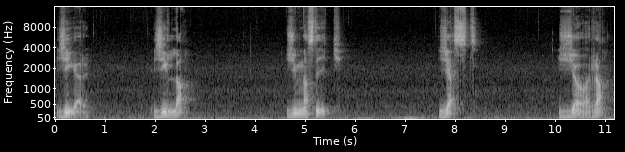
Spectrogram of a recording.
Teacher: We usually pronounce the Swedish G like j or like g. Now the Swedish G is usually pronounced like j when it's followed by a soft vowel.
